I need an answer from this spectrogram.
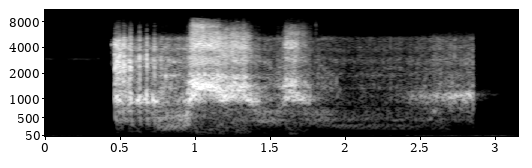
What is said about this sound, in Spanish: ¿Cuáles son? los Panthers. Esa es una pantera rugiendo por cualquier cosa.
